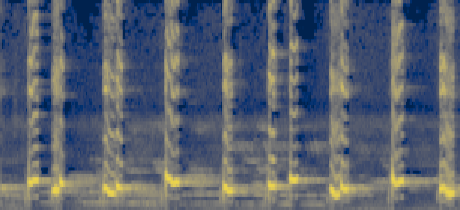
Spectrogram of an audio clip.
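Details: Bubbly, whistled notes from a Yellow-vented bulbul in long-roll gacor song, a lure to make others reply; about ten quick slurred phrases in three seconds, several doubled.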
